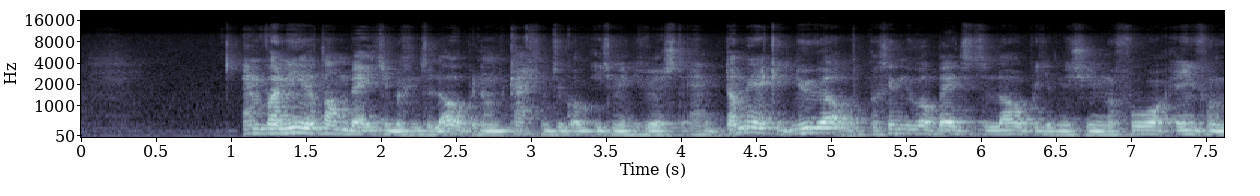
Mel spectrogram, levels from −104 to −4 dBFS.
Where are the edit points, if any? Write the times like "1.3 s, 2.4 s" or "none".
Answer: none

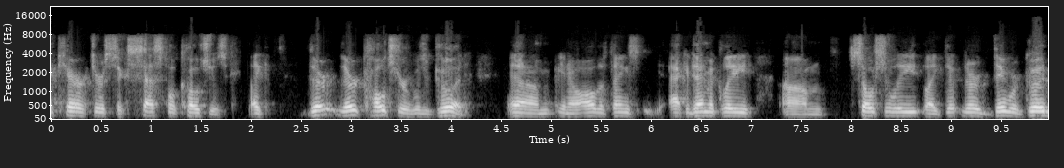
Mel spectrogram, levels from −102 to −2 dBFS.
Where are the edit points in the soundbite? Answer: 1.9 s, 5.0 s

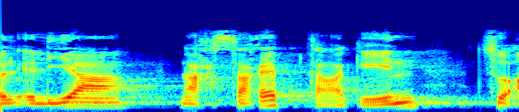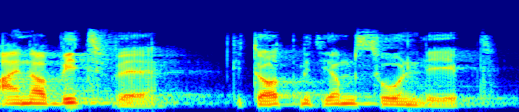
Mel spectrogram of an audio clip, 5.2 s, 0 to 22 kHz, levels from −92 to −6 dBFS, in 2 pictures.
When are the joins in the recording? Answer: none

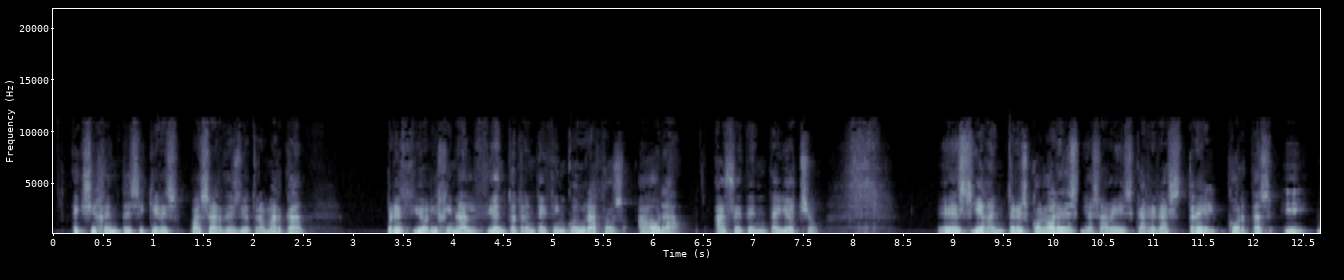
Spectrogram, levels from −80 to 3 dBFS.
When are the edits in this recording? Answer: 9.2 s, 10.2 s

